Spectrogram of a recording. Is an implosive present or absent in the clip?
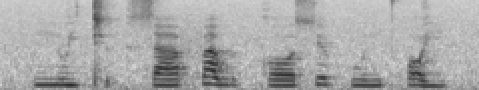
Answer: absent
